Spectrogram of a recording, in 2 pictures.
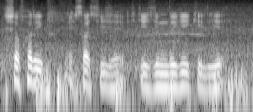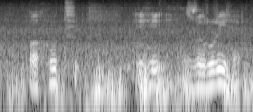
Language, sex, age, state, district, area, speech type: Urdu, male, 45-60, Bihar, Saharsa, rural, spontaneous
